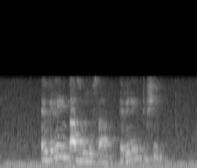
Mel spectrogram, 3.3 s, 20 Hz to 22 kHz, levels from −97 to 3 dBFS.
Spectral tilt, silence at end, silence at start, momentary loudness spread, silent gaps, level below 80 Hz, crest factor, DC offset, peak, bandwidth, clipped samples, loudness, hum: -7 dB/octave; 0 s; 0 s; 22 LU; none; -42 dBFS; 22 dB; under 0.1%; -4 dBFS; 4.1 kHz; under 0.1%; -26 LUFS; none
